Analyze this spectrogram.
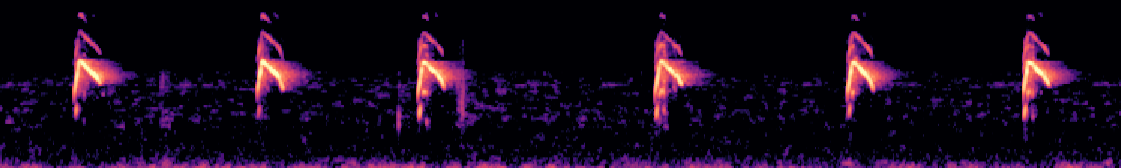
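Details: Six high, sharp, falling peeps from a white-breasted waterhen chick calling its mother, evenly spaced at a little over a second, in near silence.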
